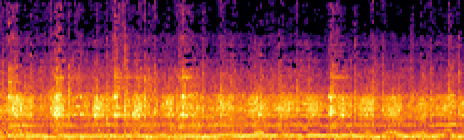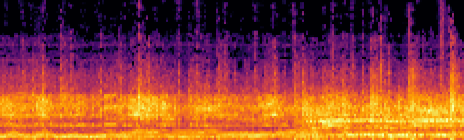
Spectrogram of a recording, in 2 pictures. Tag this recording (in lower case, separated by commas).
music, cacophony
